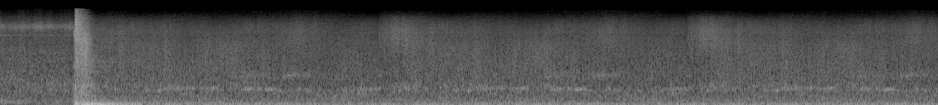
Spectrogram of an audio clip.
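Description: Wind rushes past in a sudden loud gust, then roars on steadily.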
